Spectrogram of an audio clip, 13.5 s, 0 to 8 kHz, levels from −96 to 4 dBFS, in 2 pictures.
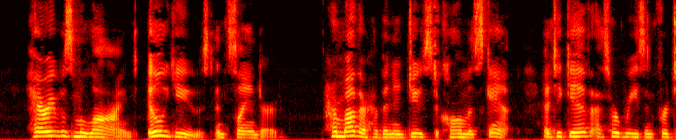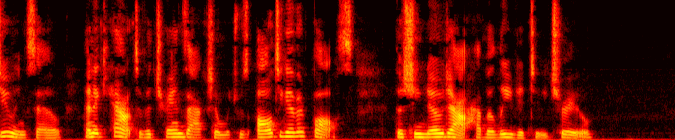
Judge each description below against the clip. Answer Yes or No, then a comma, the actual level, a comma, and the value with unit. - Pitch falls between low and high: No, high, 195 Hz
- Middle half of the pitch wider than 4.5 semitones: No, average, 3.8 semitones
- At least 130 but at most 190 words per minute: No, average, 200 wpm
